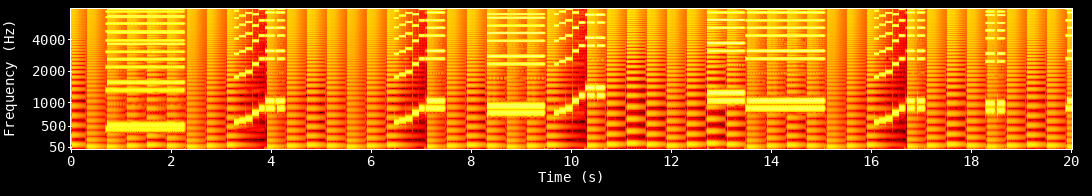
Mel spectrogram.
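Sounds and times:
constant bass tone: 0.0s - 20.0s.

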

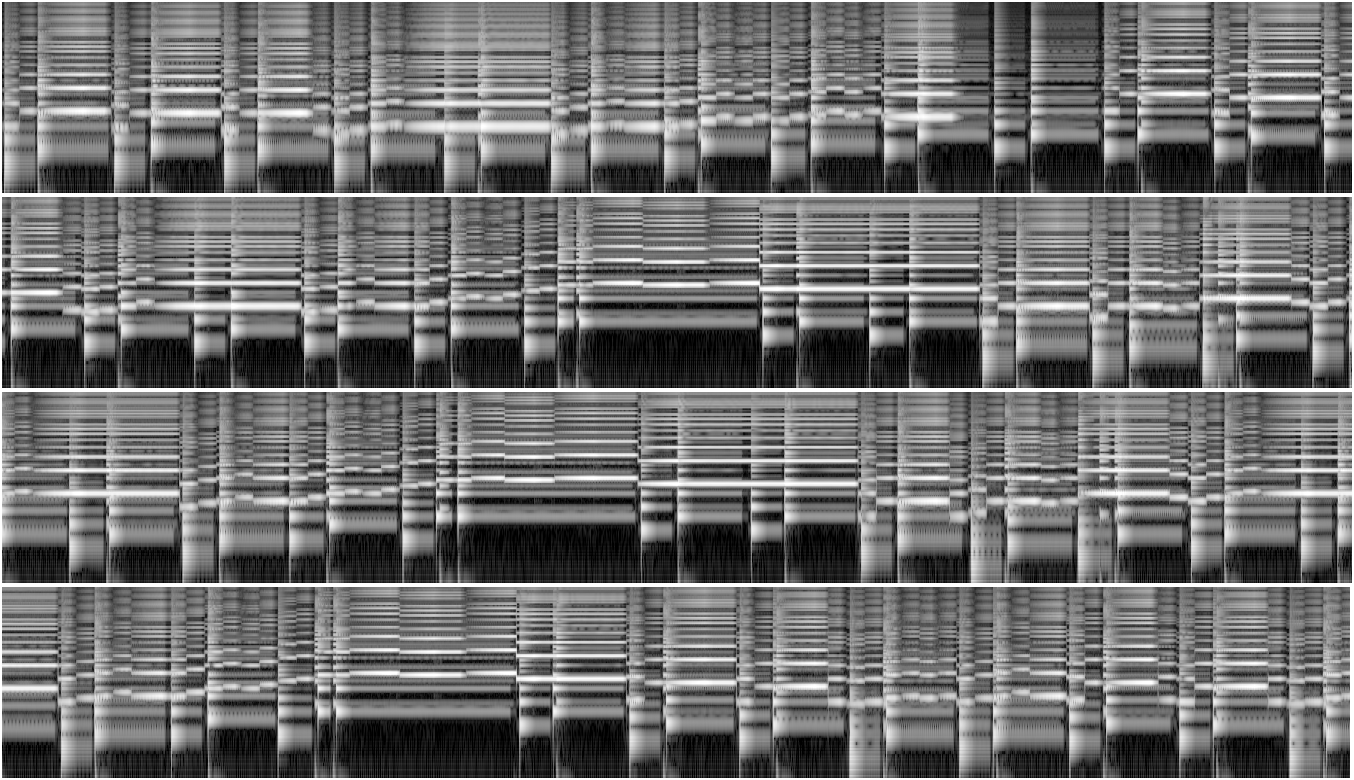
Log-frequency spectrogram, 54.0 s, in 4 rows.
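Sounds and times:
chiptune barcarolle on MOS6581 sound chip: 0.0s - 53.9s.

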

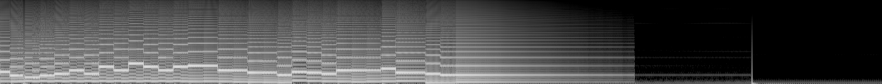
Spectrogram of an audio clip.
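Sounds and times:
two-part piece played on a CSG8580 sound chip: 0.0s - 6.4s.

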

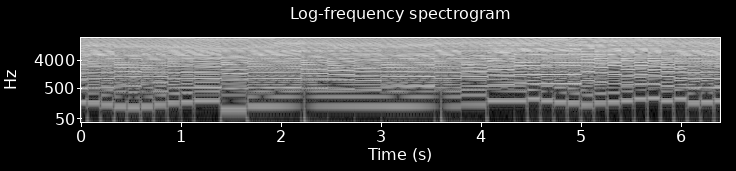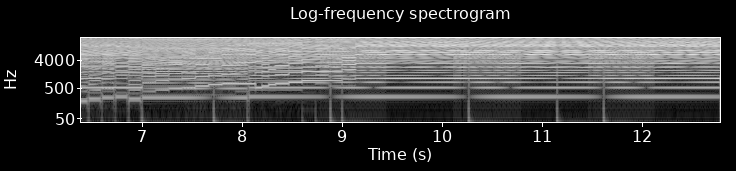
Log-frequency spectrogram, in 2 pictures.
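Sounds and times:
chiptune fugue in C major on a MOS6581R3 sound chip: 0.0s - 12.6s.

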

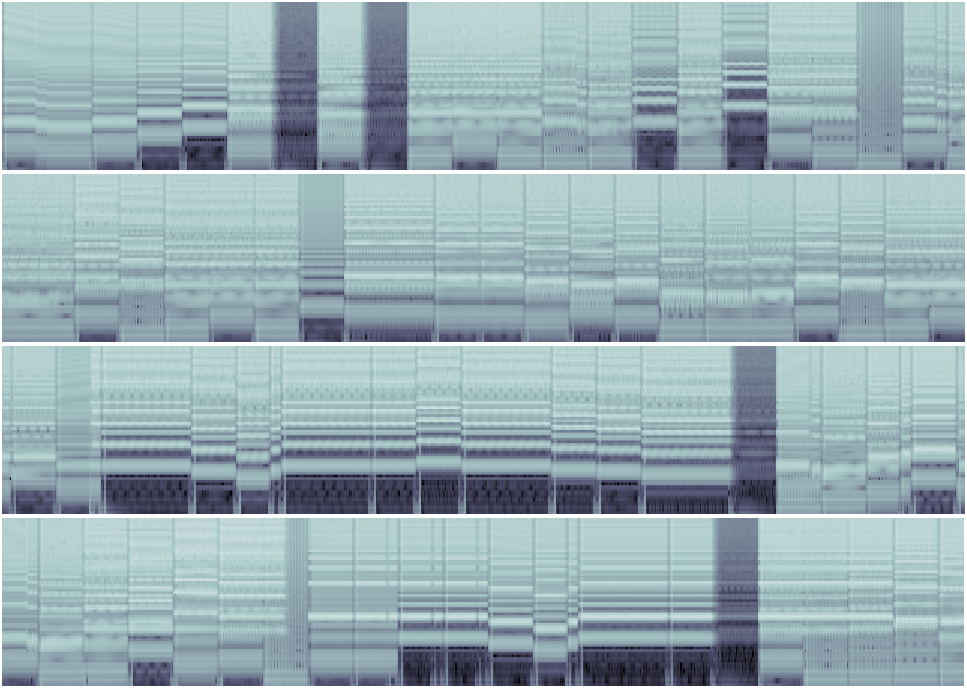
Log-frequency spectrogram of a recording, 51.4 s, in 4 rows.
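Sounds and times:
national anthem on MOS6581R2 sound chip: 0.0s - 51.3s.

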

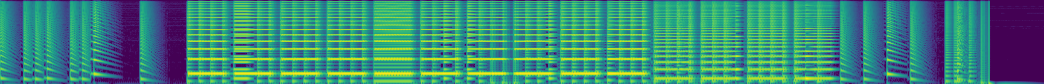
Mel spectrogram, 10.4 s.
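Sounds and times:
MOS6581R4 chiptune music: 1.9s - 9.9s.

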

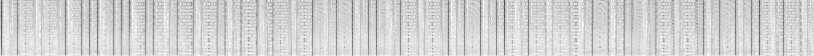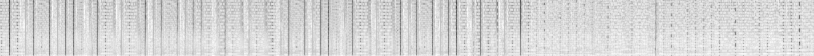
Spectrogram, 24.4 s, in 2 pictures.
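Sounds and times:
bassline intro on MOS6581R4 sound chip: 0.0s - 24.4s.

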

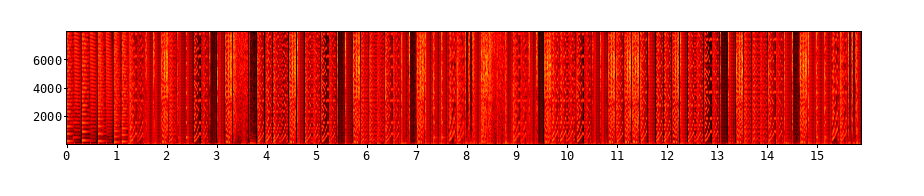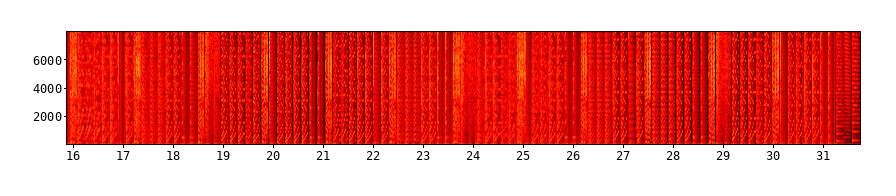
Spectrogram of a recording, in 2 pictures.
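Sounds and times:
MOS 6581R2 SID chip music: 1.2s - 31.7s.

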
